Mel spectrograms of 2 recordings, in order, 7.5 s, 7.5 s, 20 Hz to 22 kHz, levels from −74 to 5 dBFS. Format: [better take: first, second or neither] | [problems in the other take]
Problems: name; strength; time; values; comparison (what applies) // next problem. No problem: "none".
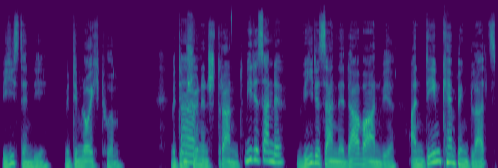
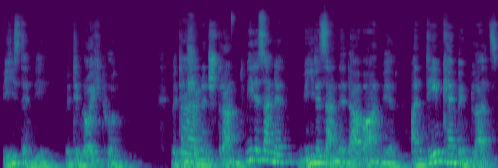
first | room echo; slight; dies away in 0.3 s // off-mic speech; far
